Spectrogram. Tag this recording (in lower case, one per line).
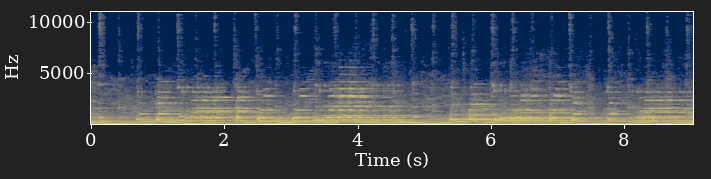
playing steelpan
